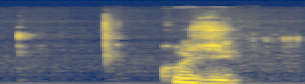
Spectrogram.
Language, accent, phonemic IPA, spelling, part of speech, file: French, Canada, /ku.zy/, cousu, verb / adjective, LL-Q150 (fra)-cousu.wav
- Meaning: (verb) past participle of coudre; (adjective) sewn, stitched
